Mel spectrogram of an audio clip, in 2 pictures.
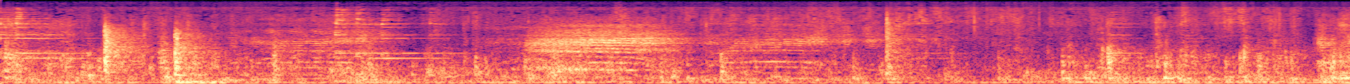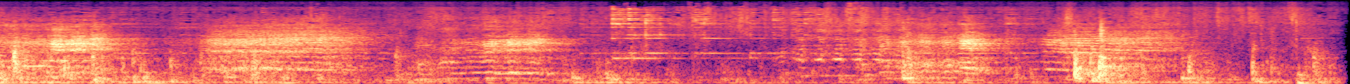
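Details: A herd of goats moving out bleats repeatedly, wavering nasal cries rising and falling over a steady low background rumble.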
